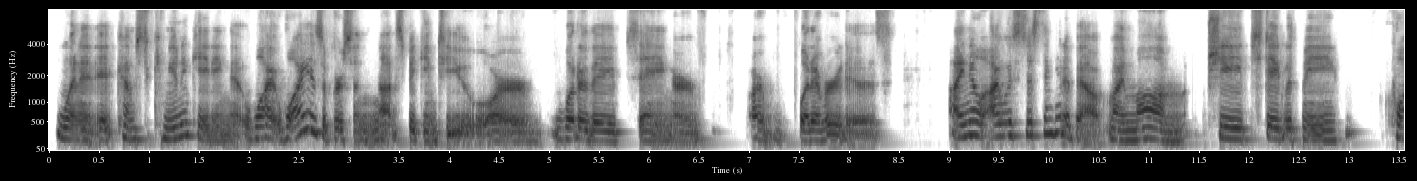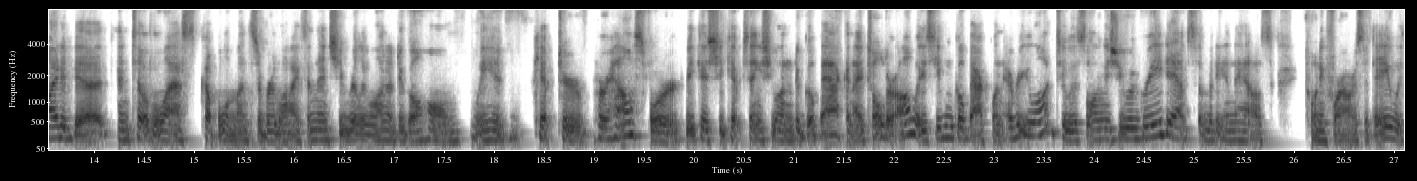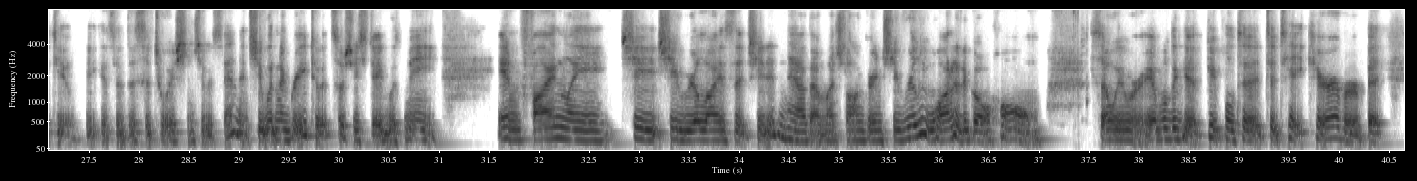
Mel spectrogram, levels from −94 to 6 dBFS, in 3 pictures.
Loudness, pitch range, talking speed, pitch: -20 LUFS, 160-210 Hz, 230 wpm, 185 Hz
